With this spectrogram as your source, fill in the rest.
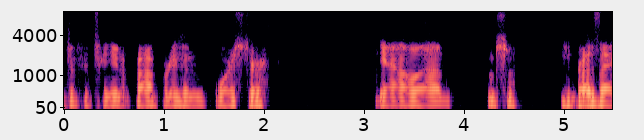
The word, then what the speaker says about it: Worcester: available for five to 15 unit properties in Forester? You know, I'm surprised I actually spelled that right. I pronounced that right. Uh yeah, it is a tricky one. Worcester.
